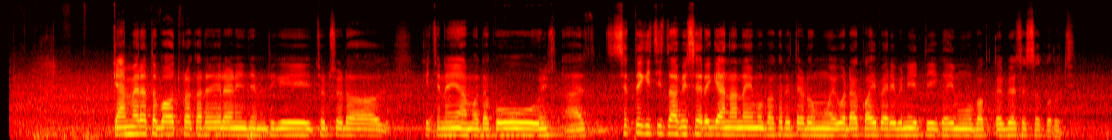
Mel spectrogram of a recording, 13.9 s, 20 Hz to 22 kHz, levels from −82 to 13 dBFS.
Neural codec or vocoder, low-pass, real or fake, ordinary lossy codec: none; 19.8 kHz; real; none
